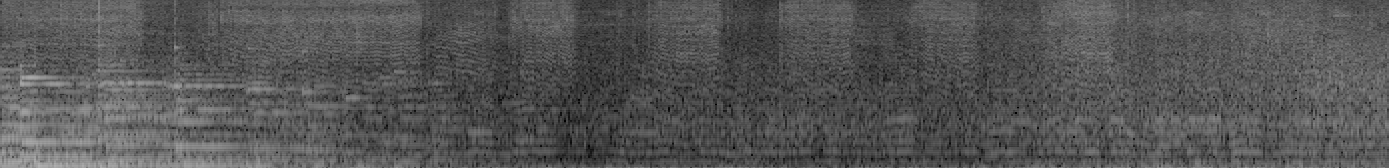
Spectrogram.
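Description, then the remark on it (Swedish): Bees buzz steadily in a rose bush in a garden in Roslagen in midsummer, a continuous droning hum that wavers in pitch as insects move about, with no voices present. “Jo, det är några bin i en rosenbuske som är inspelade mitt i sommaren.”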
